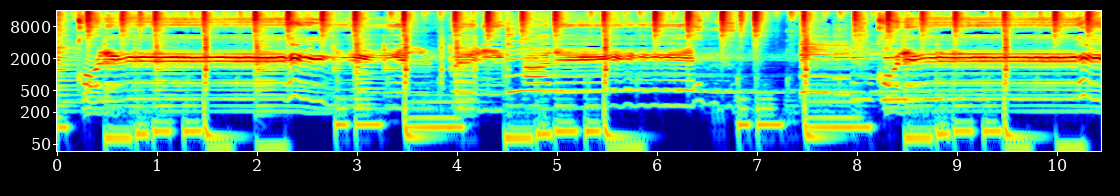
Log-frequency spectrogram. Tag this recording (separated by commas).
Reggae, Music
